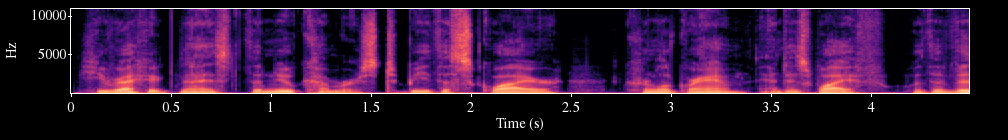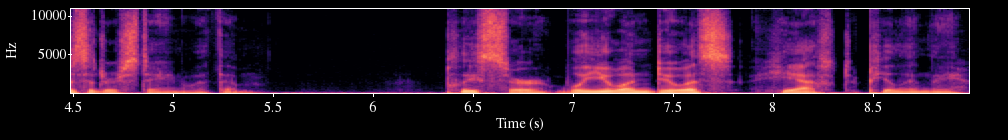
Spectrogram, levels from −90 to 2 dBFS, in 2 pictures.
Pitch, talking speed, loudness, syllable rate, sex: 90 Hz, 185 wpm, -18 LUFS, 6.1 syllables/s, male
